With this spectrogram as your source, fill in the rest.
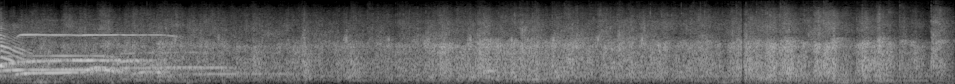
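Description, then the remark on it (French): A crowd breaks into sustained applause for the King of Kings, dense clapping filling the whole stretch, with a few brief tonal whistles or cheers at the start before the clapping carries on steadily. “Et est-ce que on peut faire un grand applaudissement au roi du roi Alléluia.”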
